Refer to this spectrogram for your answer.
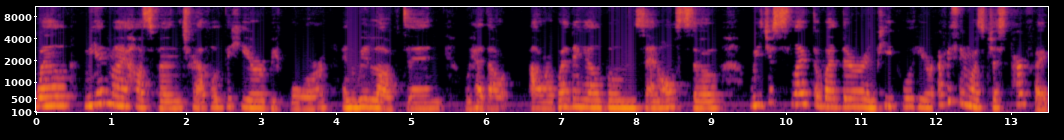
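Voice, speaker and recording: A woman's dark, mellow, somewhat breathy voice with lively intonation at a fairly slow pace. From South Korea, Seoul. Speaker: musician and music professor. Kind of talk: radio interview. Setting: remote call from home.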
